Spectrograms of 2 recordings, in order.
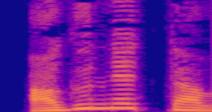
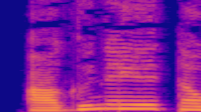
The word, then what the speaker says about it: Agnetha: あぐぬさやアグネッタは英語読みアグネータおよびアグニ瑛太がより現地語の発音に近い彼女は 1950 年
